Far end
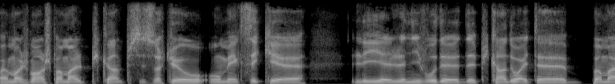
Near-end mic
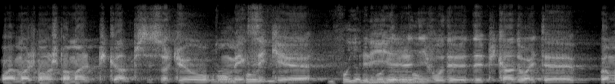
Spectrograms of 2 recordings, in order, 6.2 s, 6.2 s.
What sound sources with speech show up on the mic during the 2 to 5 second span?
both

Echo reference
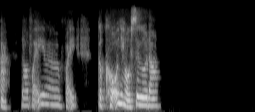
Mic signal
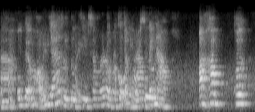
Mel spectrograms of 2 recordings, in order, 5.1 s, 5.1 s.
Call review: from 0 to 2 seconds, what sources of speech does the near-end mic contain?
both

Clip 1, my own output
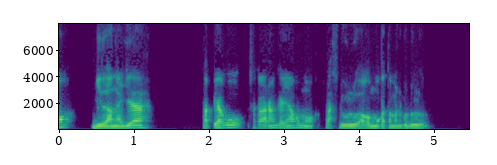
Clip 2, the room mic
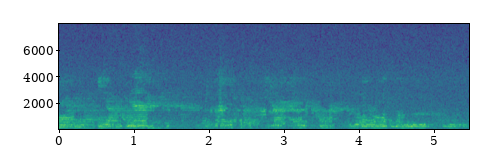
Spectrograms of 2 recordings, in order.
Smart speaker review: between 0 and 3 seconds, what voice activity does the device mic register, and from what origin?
echo only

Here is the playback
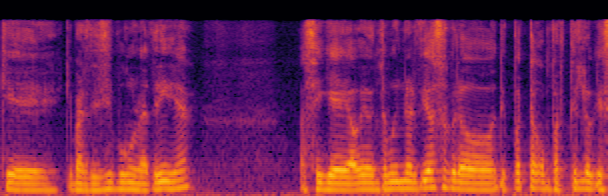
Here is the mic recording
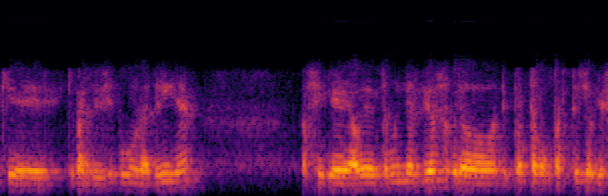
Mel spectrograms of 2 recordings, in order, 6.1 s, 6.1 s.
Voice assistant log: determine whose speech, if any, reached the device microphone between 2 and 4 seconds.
echo only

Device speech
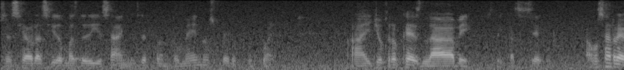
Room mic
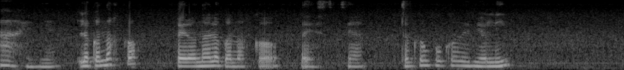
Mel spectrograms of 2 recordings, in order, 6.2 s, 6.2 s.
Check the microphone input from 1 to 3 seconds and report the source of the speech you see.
user only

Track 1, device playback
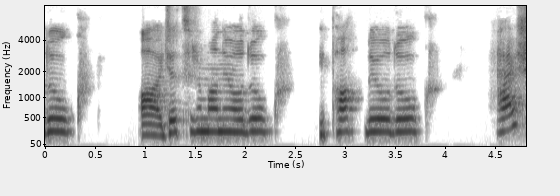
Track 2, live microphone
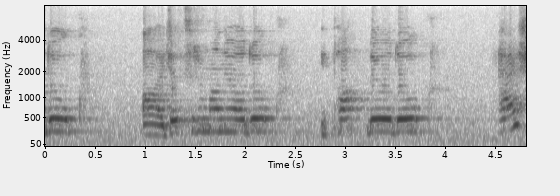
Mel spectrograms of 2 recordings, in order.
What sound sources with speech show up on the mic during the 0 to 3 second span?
echo only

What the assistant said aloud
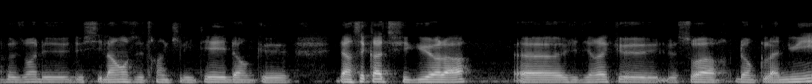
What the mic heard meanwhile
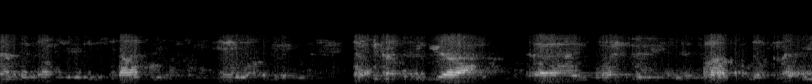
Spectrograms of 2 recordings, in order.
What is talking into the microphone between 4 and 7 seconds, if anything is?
echo only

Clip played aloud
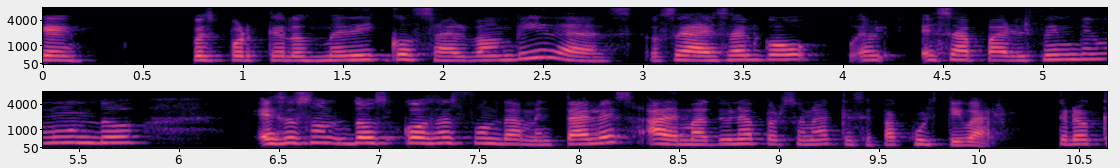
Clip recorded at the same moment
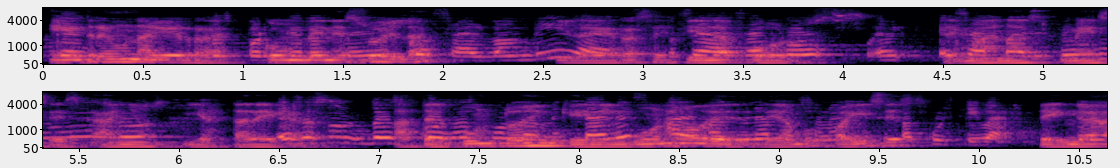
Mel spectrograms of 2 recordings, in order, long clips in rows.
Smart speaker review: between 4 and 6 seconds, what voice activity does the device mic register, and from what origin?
both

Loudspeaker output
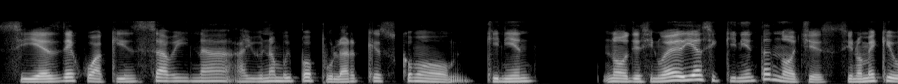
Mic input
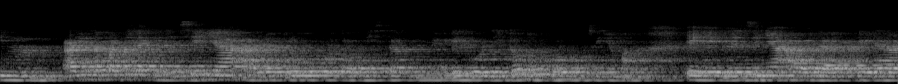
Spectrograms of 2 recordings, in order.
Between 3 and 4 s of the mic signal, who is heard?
user only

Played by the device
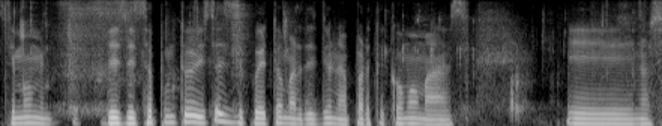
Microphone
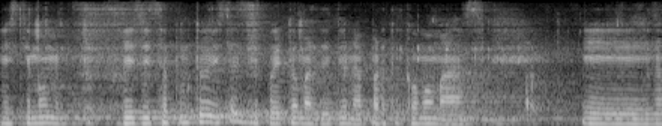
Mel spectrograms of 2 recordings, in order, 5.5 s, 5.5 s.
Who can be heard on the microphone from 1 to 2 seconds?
echo only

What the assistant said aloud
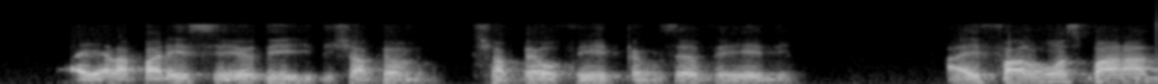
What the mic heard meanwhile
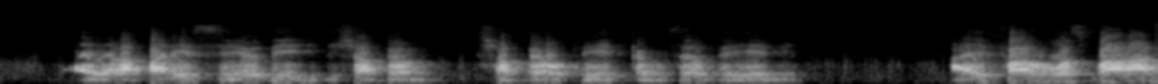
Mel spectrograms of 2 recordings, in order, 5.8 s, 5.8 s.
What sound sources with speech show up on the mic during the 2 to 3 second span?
echo only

